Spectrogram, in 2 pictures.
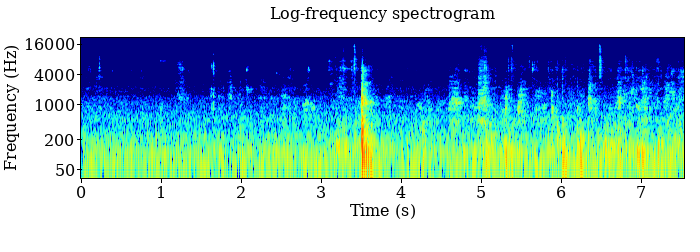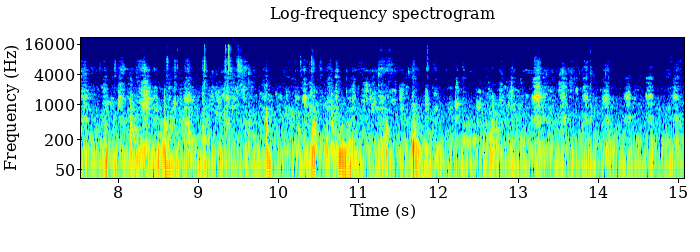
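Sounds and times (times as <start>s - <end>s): dog panting: 4.2s - 15.0s.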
